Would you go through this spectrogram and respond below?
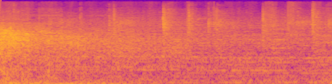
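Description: Cannon fire booming from hills above a battlefield, one heavy roaring blast at the start that rolls and rumbles away into a sustained low echo.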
